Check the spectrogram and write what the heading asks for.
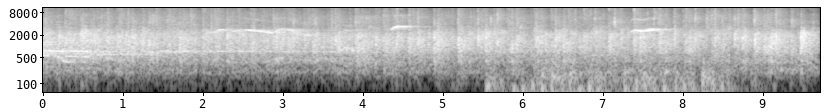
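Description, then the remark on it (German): A large audience of about 400 people in Berlin applauds steadily, dense overlapping claps forming a loud, continuous roar that holds for the whole stretch, with a few brief whoops or cheers rising above it. “Und damit ihr uns das glaubt, brauchen wir einmal einen Applaus von diesen Menschen. Bitte jetzt. Applaus”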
